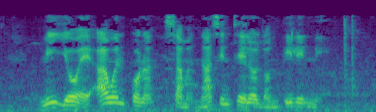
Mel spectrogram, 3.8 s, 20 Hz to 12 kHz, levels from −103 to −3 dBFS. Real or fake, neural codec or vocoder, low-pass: real; none; 7.2 kHz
